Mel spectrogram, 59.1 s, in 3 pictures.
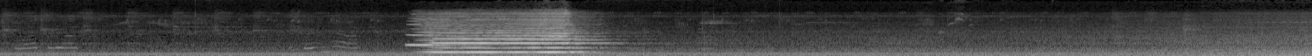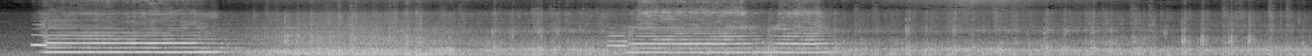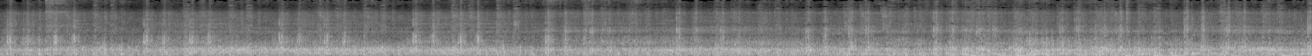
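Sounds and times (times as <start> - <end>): train rumbling past: 0.0 - 59.0
locomotive horn blasts: 6.1 - 9.6, 19.3 - 23.3, 28.8 - 32.4
wheels clacking over rail joints: 21.4 - 59.0.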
